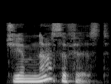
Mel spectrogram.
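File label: "gymnosophist", British English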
